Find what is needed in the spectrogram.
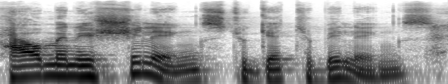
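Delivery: put-on imitation of a British accent. Retelling a joke once told to a spouse: imitating own British accent. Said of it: "I said it in a British accent".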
